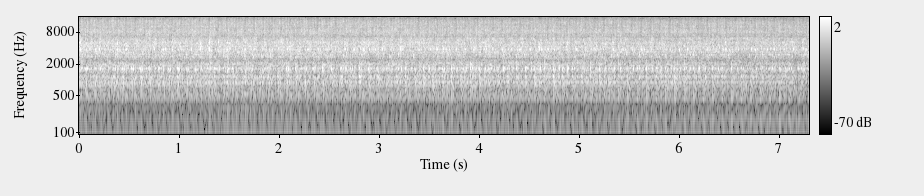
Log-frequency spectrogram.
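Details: BMW M3 E92 started after over 1.5 years parked on a CTEK MXS 25 charger, last driven November 2019; catches cleanly and settles into a smooth, even idle with steady low hum, no knocks, misses or rattles, healthy.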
